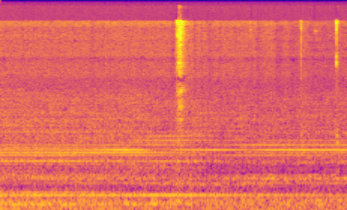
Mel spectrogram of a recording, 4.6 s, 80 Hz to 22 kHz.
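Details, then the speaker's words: Bio-Rad C1000 thermal cycler main PCB, power supply with PFC powered on drawing about 40 W: steady low buzz with thin higher tones over fan-like rush; board making odd sound, cause unknown. "oh look at that that is interesting and we're getting a very odd signal from the or sound I mean from the board"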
